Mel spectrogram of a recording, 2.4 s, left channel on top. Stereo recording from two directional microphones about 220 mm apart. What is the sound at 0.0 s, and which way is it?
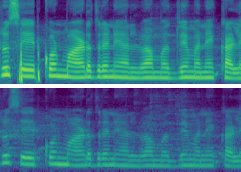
A woman's voice, 45° left (ahead or behind).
